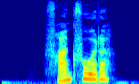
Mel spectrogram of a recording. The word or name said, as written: frankfurter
